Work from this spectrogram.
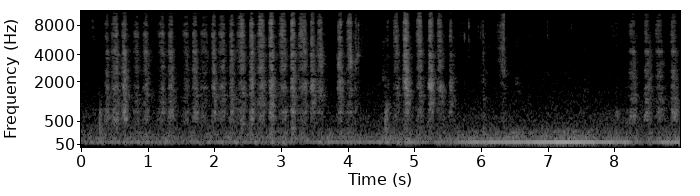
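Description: A green colored pencil, held in a hand with long red nails, fills in leaves on a flat, thin paper coloring book page resting on a table while the other hand rests on the sheet. Quick, repeated rubbing and scratching strokes make a bright, raspy papery texture over a steady low hum near 110 Hz. The strokes fade into a louder, smoother stretch of hum before a few more scratches return at the end.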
